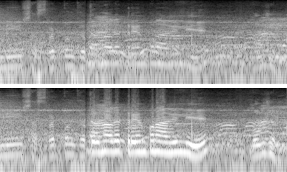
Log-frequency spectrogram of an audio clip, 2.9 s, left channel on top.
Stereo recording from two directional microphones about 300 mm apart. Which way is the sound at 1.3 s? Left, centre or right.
Left.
